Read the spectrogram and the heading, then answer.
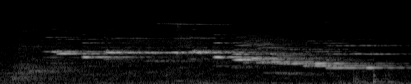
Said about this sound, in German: Peter und der Wolf. Ein musikalisches Märchen. Alle Menschen und Tiere werden durch Instrumente des Orchesters dargestellt. Der Vogel durch die Flöte.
